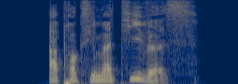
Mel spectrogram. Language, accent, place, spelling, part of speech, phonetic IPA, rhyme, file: German, Germany, Berlin, approximatives, adjective, [apʁɔksimaˈtiːvəs], -iːvəs, De-approximatives.ogg
- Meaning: strong/mixed nominative/accusative neuter singular of approximativ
